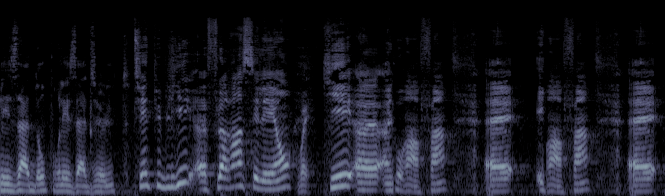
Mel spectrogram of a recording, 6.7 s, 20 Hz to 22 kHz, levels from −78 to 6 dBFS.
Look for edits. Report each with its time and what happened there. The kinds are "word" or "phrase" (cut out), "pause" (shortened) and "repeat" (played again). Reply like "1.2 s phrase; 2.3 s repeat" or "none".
3.9 s word; 5.5 s repeat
